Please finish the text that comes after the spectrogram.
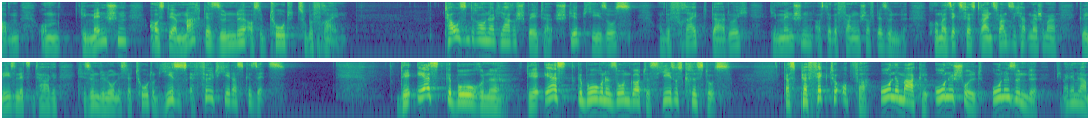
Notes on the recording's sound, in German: die während einer Jugendmitarbeiterschulung aufgezeichnet wurde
